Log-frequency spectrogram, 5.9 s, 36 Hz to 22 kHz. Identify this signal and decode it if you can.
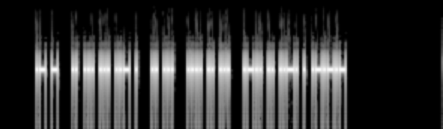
Morse code, heard as a keyed tone, about 44 wpm, 700 Hz. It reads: AT ISSUE IS HIS LIFE.
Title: Sentences from Top 900 Words 45wpm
